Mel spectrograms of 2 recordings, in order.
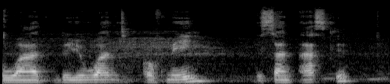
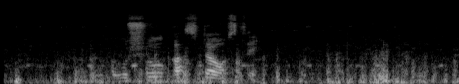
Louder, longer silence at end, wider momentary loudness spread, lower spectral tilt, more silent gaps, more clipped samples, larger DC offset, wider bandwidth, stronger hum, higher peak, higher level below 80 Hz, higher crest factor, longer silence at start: first, -23 LUFS vs -31 LUFS; about the same, 0.1 s vs 0 s; second, 11 LU vs 14 LU; about the same, -5 dB/octave vs -6 dB/octave; neither; neither; neither; first, 15 kHz vs 11.5 kHz; neither; first, -4 dBFS vs -10 dBFS; second, -60 dBFS vs -44 dBFS; about the same, 18 dB vs 20 dB; about the same, 0.05 s vs 0.05 s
